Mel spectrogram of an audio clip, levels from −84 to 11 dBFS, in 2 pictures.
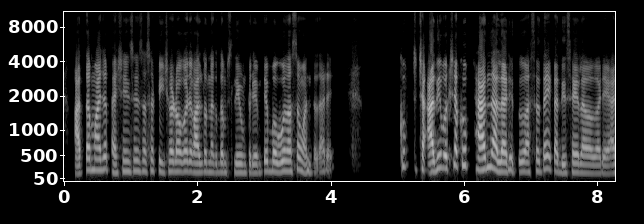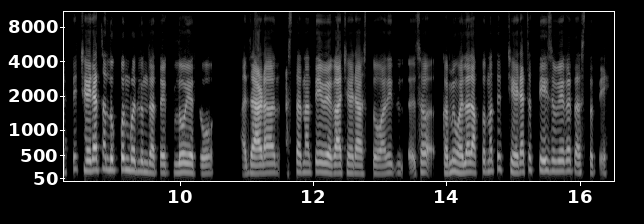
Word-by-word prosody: आता 225 - +3
माझा 220 +1 +1
fashion 180 +4 -4
sense 205 0 -9
असं 200 +1 -6
टी-शर्ट 195 0 -1
वगैरे 195 0 0
घालतो 180 +1 +1
ना, 185 -1 -6
एकदम 180 +1 -7
स्लिम-ट्रिम 170 -1 -6
ते 200 - -1
बघून 190 +2 0
असं 200 0 0
म्हणतात, - - -6
"अरे" - - -9 1.0
"खूप 290 +2 -8 0.2
छा - - +6
आधीपेक्षा 255 - +5
खूप 315 0 -2
छान 225 +4 +9
झाला 210 -8 +6
रे 230 - -5
तू!" 190 - -5
असं 195 +2 -6
नाही 245 +1 +2
का 200 - 0
दिसायला 170 -1 -2
वगैरे. 160 0 -5
आणि 160 +1 -4
ते - - -7
चेहऱ्याचा 220 +3 +5
लूक 220 -1 -2
पण 230 -1 +1
बदलून 195 -3 -3
जातो, 170 -1 -1
ग्लो 175 +2 -3
येतो. 160 -3 -2 0.6
जाडं 165 +1 +5
असताना 180 -1 -4
ते 185 -1 +1
वेगळा 165 -2 +4
चेहरा 165 -2 0
असतो. 155 0 -7
आणि 155 +3 -4 0.3
अ, - - -9
असं 185 -3 -4 0.2
कमी 170 +4 -3
व्हायला 180 -1 +2
लागतो 180 +2 0
ना, 205 - -3
ते 245 - -6
चेहऱ्याचं 185 +3 0
तेज 205 -1 -1
वेगळच 200 0 -3
असतं 170 - -10
ते. 455 +1 -11
185 Hz, 205 wpm, -24 LUFS, 170-210 Hz, 1.0 s, छान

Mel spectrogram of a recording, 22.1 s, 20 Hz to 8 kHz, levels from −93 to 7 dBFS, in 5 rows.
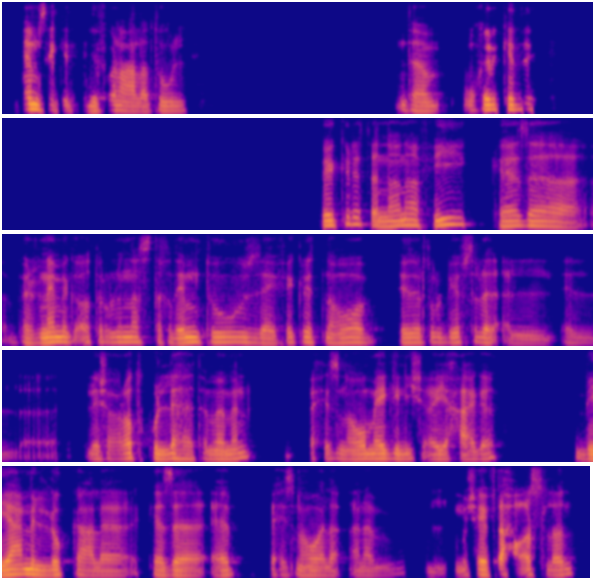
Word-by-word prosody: تمسك 150 -3 +6
التليفون 120 +1 -5
على 110 -2 -1
طول. 115 -1 -5 1.7
تمام 110 0 -3 0.2
وغير 140 0 +4
كده 145 +1 +1 2.8
فكرة 165 +5 +2
إن 125 - +2
أنا 145 +2 +3
في 160 +5 +2 0.2
كذا 130 -5 -1
برنامج 120 +3 +3
أقدر 130 - -7
اقول 125 - -5
إن 130 - +2
أنا 130 - +3
استخدمته 130 +1 +1
زي 110 -4 -3
فكرة 125 +3 -3
إن - - -2
هو 120 +2 0
بتقدَر 120 +1 -4
تقول 120 +1 -8
بيفصِل 125 +1 -5
ال 105 -3 -7
ال 115 +6 -18 0.5
الإشعارات 115 +3 -1
كلّها 115 -1 +1
تمامًا، 110 +3 -2 0.5
بحيث 115 +2 -10
إن 110 - -5
هو 110 +1 +1
ما 115 0 +3
ييجيليش 115 0 0
أي 110 +1 -2
حاجة 115 +6 -3 0.6
بيعمل 120 +1 +6
lock 120 - -4
على 105 -2 -5
كذا 105 -1 0
app 110 +1 -2 0.3
بحيث 110 -1 -12
إن 105 - -3
هو 110 0 -1
لأ 110 0 -8
أنا 105 -1 -10 0.6
مش 115 +2 -4
هيفتَحه 115 - +4
أصلًا، 115 +4 -2
115 Hz, 135 wpm, -24 LUFS, 110-130 Hz, 2.8 s, تمسك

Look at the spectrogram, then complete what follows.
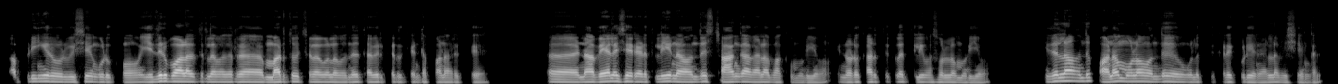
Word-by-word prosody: அப்டிங்கிற 140 0 0
ஒரு 115 - -2
விஷயம் 125 +1 -2
குடுக்கும் 105 -1 -3 0.2
எதிர்பாலத்தில 130 -3 +4
வர 120 0 +1 0.3
மருத்துவ 115 +3 +2
செலவு 115 -2 0
வந்து 115 +2 -1
தவிர்க்கிறதுக்கு 110 -1 -4
என்ட்ட 105 0 -7
பணம் 105 0 -2
இருக்கு. 100 0 -9 0.8
ஆ - - +4 0.2
நான் 120 0 +4
வேலை 140 +1 +6
செய்ற 130 -2 +4
இடத்துலேயும் 130 +4 +1
நான் 120 -1 +3
வந்து 130 +3 0
ஸ்ட்ராங்கா 120 +2 +3
வேல 110 0 +1
பார்க்க 100 -1 -9
முடியும். 95 +1 -7
என்னோட 105 +1 -1
கருத்துக்கள 115 +1 -4
தெளிவா 110 -1 -4
சொல்ல 105 0 -1
முடியும். 95 +1 -7 0.6
இதெல்லாம் 160 +3 +4
வந்து 160 +1 -2
பணம் 140 +5 +4
மூலம் 140 -1 +2
வந்து 130 +2 -1
உங்களுக்கு 110 -1 -7
கிடைக்கக் 110 0 -6
கூடிய 105 -1 -1
நல்ல 110 +1 -2
விஷயங்கள். 95 -1 -10
115 Hz, 175 wpm, -23 LUFS, 105-130 Hz, 0.8 s, வேலை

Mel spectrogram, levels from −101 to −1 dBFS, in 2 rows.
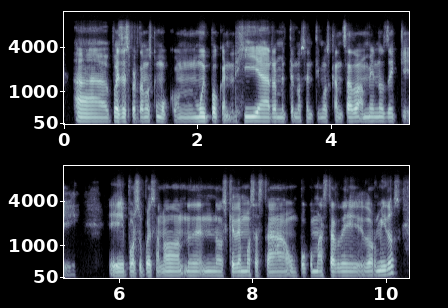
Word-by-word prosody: ah, 115 -2 +3
pues, - - +6
despertamos 120 0 0
como 110 -4 -3
con 115 0 -7
muy 125 +1 +4
poca 130 0 0
energía, 125 -1 +5
realmente 115 -1 -3
nos 115 -1 -1
sentimos 115 +1 -8
cansados, 120 +2 +2
a - - -1
menos 120 0 -2
de 120 - -2
que, - - -10 0.4
eh, - - +2
por - - -1
supuesto, - - -2
no 120 0 -1
nos 120 0 -3
quedemos 115 +1 0
hasta 110 +1 -1
un 110 -1 -7
poco 110 - -6
más 115 0 -3
tarde 115 0 -1
dormidos, 130 +9 0
120 Hz, 160 wpm, -25 LUFS, 115-120 Hz, 0.4 s, pues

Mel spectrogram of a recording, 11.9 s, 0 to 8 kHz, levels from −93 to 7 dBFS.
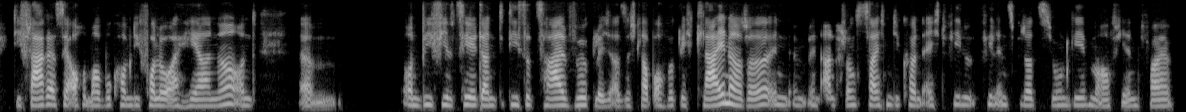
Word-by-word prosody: die 185 - -5
Frage 190 +3 +6
ist 200 - 0
ja - - +3
auch - - +3
immer, 185 0 0
wo 190 - -5
kommen 195 -1 -4
die 190 - -5
Follower 185 -3 +2
her, 175 +1 0
ne, 215 +6 +2
und, 185 -1 -4 0.4
ähm - - -4 0.7
und 200 0 -2
wie 205 - -1
viel 200 -1 0
zählt 205 -2 +2
dann 185 0 +3
d 225 - -9
diese 205 -1 -3
Zahl 185 +1 +5
wirklich? 180 -5 -2
Also, - - -6
ich - - -2
glaube 175 -2 0
auch 175 - -2
wirklich 185 0 -6
kleinere 195 0 +6
in 200 - -6
in 190 - -12
in 195 - -10
Anführungszeichen, 195 +1 -1
die 190 - -8
können 190 -2 -2
echt 185 - -5
viel 205 -3 -7
viel 215 -2 -7
Inspiration 190 -1 -5
geben 195 -1 -5
auf 170 0 -3
jeden 180 +1 -7
Fall. 170 +1 0
190 Hz, 215 wpm, -27 LUFS, 180-200 Hz, 0.7 s, Frage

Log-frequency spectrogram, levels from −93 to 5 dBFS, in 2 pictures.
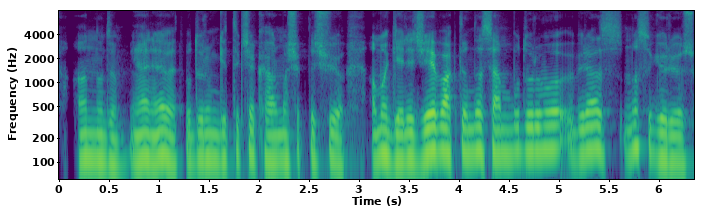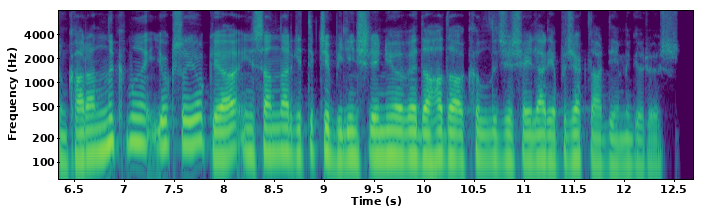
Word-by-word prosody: Anladım, 110 -4 -2
yani 110 0 +1
evet 110 -3 +1
bu 105 -1 -5
durum 115 -1 0
gittikçe 110 +3 -4
karmaşıklaşıyor 110 -1 -3 0.2
ama 120 +4 +2
geleceğe 115 +4 +4
baktığında, 135 0 +2
sen 130 -1 0
bu 135 0 -3
durumu 140 -1 +1
biraz 140 +2 0
nasıl 145 +1 -3
görüyorsun? 110 -2 -1
Karanlık 130 - +1
mı 180 -1 +1
yoksa 165 0 0
yok 175 +1 +1
ya, 120 +3 +4
insanlar 130 +1 0
gittikçe 130 0 -2
bilinçleniyor 120 +1 +2
ve 120 -1 +2
daha 120 +1 +3
da 120 -2 +3
akıllıca 110 0 -3
şeyler 110 +1 0
yapacaklar 110 -2 -3
diye 100 -1 -4
mi 95 0 -5
görüyorsun? 95 0 -10
115 Hz, 155 wpm, -21 LUFS, 110-130 Hz, 0.2 s, geleceğe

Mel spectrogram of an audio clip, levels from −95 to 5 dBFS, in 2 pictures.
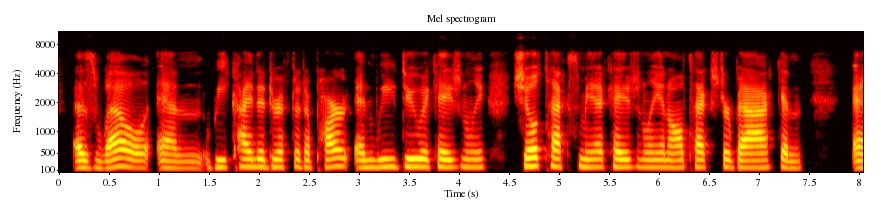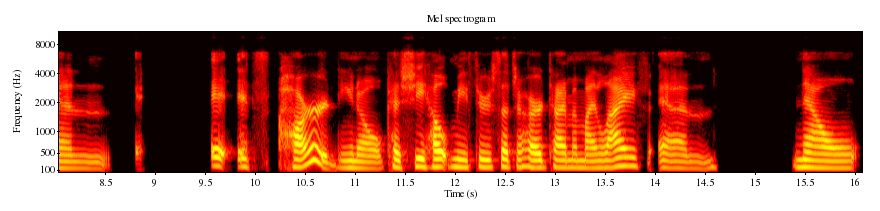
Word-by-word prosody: as 160 0 +2
well, 165 +1 +2
and 150 -2 -5
we 175 -1 -2
kinda 180 +1 0
drifted 175 +1 -4
apart, 180 +3 0
and 170 0 -2
we 180 +1 -2
do 185 +1 +3
occasionally 180 0 -2 0.3
she'll 195 0 +6
text 190 -1 -1
me 180 -1 -2
occasionally 175 -1 -2
and 170 - -4
I'll 165 +1 0
text 175 +1 -3
her 175 - 0
back 165 0 +3
and 155 -2 -2 0.5
and, 150 -2 -3 1.0
eh - - +3
i - - +1
it's - - -5
hard, 215 - +3
you 160 0 -2
know, 145 -2 -1
'cause 170 -1 -1
she 185 +2 +3
helped 180 +1 +4
me 175 -2 0
through 175 0 -2
such 175 0 0
a 175 - -1
hard 165 -2 +3
time 170 -2 +1
in 165 - -3
my 155 -1 0
life, 190 +4 +1
and 155 -1 -5 0.8
now 160 -3 +1
170 Hz, 155 wpm, -24 LUFS, 160-180 Hz, 1.0 s, she'll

